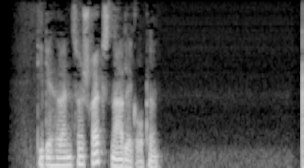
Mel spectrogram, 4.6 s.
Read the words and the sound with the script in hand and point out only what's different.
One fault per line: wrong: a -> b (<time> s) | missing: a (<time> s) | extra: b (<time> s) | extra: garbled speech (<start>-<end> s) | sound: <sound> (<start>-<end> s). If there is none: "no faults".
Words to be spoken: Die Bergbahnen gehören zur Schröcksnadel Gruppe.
missing: Bergbahnen (0.7 s)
